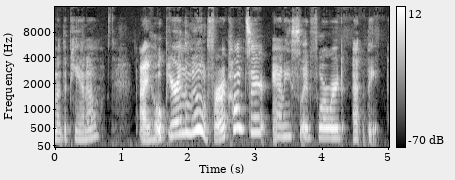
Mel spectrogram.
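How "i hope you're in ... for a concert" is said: high, loud, eager announcement; excited. A narrator's reading. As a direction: bubble with excitement. Excited girl announces concert.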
